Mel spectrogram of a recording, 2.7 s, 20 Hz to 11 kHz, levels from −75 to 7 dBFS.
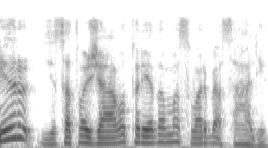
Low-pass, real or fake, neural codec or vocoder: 7.2 kHz; real; none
